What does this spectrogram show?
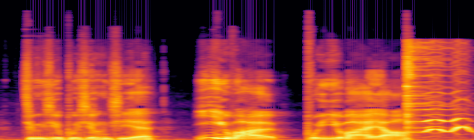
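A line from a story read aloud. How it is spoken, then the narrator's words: Smiling. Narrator (Chinese): 老公……面带笑容对她说道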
